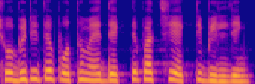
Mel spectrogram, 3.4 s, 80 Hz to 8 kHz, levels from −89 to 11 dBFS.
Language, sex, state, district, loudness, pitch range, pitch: Bengali, female, West Bengal, Cooch Behar, -14 LUFS, 220-265 Hz, 250 Hz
